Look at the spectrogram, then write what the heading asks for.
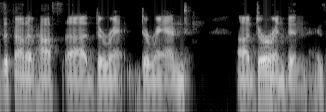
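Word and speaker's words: Durrandon: Durandon is how you pronounce it.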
